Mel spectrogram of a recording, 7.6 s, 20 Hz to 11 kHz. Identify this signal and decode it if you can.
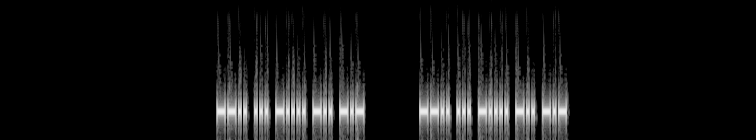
Morse code, heard as a keyed tone, about 43 wpm, 700 Hz. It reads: ZS6DK ZS6DK
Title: DXCC-100 Call Signs - 5 Characters - Repeated 2x - 45wpm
